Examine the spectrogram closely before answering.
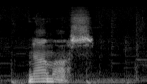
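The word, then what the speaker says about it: νόμος: How do they pronounce this word? Strong's G 3551, nomos.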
